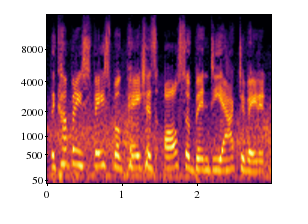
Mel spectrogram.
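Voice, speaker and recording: A woman's voice: fairly high pitch, fairly quick, noisy background. A woman with an American accent giving a live television news report in a reporter's structured delivery.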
